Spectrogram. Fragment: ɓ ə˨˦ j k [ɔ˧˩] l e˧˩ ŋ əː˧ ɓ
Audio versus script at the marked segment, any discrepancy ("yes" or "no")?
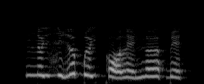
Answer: no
